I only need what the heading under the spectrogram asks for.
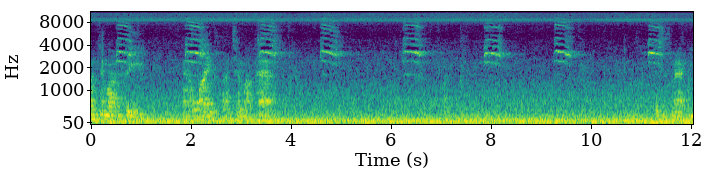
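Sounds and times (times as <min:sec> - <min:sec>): steady low rumble: 0:00.0 - 0:12.0
bird giving harsh calls: 0:00.5 - 0:01.0, 0:01.8 - 0:02.4, 0:03.4 - 0:04.0, 0:04.6 - 0:05.2, 0:06.2 - 0:06.8, 0:07.8 - 0:08.4, 0:09.2 - 0:09.8, 0:11.0 - 0:11.5.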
